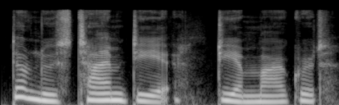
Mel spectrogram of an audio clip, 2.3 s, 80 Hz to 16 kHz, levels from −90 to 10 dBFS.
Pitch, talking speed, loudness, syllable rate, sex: 195 Hz, 160 wpm, -16 LUFS, 4.4 syllables/s, female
